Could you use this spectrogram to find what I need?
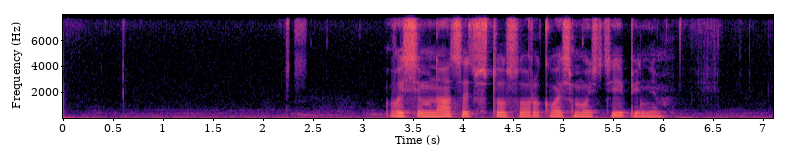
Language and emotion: Russian, neutral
